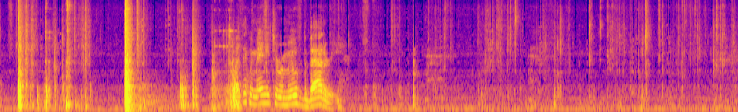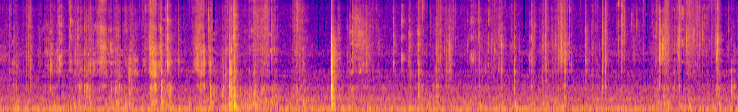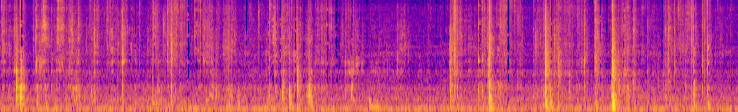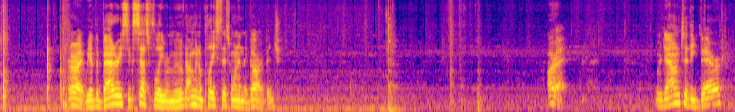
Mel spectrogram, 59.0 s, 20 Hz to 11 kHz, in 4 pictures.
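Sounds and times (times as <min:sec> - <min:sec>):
steady low hum: 0:00.0 - 0:11.9, 0:32.0 - 0:58.9.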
